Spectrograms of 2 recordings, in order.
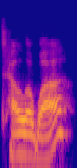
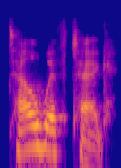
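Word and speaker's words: Tylwyth Teg: So he's like, Tellawa. So he's trying to understand what's going on there. And then the character actually tells him how to pronounce it. Tell with Teg.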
